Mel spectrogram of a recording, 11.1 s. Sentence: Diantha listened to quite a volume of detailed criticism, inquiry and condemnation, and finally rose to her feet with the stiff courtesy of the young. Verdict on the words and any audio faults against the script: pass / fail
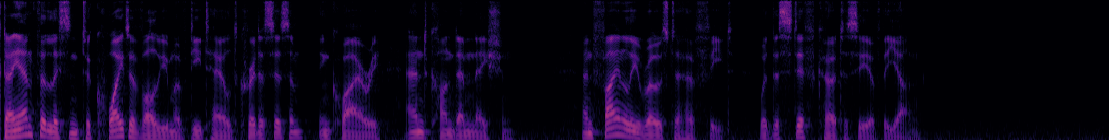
pass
